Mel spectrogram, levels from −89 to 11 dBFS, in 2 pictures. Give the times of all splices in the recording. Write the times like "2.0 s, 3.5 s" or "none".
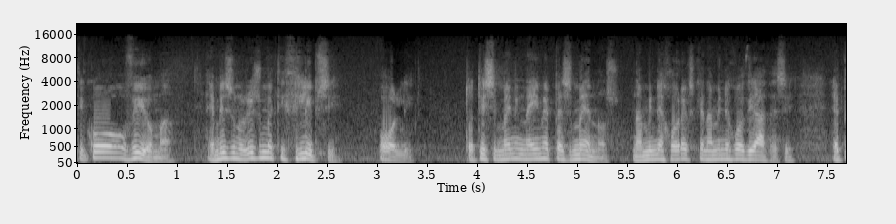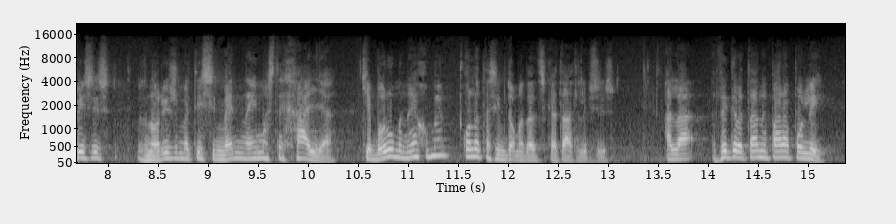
10.5 s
